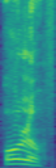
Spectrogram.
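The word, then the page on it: Olo: patua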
